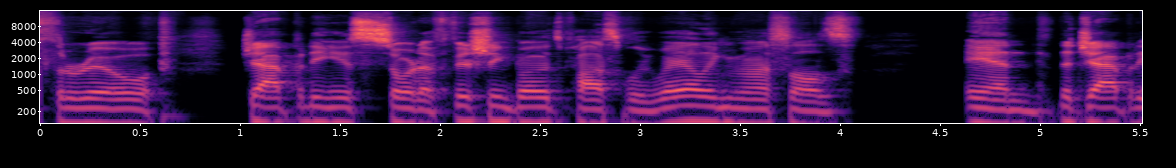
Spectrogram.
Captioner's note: secretively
